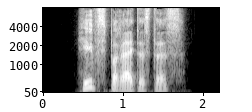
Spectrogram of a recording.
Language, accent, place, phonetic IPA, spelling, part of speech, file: German, Germany, Berlin, [ˈhɪlfsbəˌʁaɪ̯təstəs], hilfsbereitestes, adjective, De-hilfsbereitestes.ogg
- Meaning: strong/mixed nominative/accusative neuter singular superlative degree of hilfsbereit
